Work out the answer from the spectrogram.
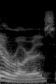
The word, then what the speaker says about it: auroras: They're both correct, or is there they not They are both really... correct. You can say auroras, and you can say aurorae.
